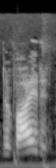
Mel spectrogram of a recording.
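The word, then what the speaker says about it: ÷: entitled Divided by, pronounced Divide, which was released on the 3rd of March 2017.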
